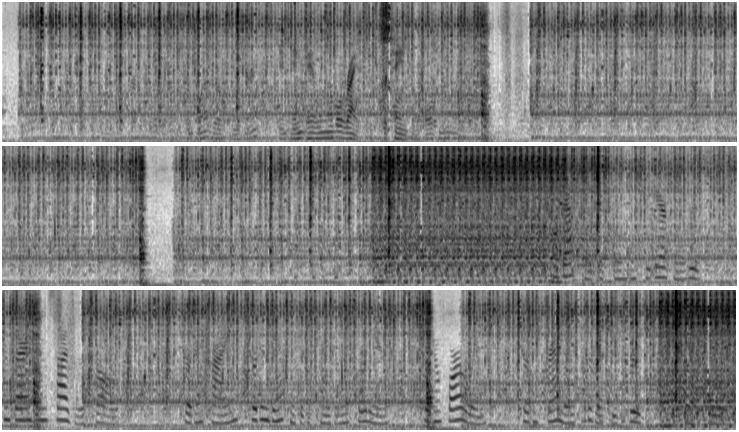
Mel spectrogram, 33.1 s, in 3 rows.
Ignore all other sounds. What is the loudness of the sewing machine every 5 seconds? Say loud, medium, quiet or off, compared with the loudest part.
medium, medium, medium, loud, medium, medium, loud.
